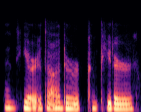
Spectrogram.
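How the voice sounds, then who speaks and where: A woman's voice: fairly low pitch, level tone, moderate pace, gravelly, mellow, no room sound, dull audio. A woman from the Philippines, hosting a casual live webinar over a video call in an upbeat, chatty way with many fillers. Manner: upbeat, chatty, with frequent fillers and small laughs. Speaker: webinar presenter.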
